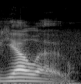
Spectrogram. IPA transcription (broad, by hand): jelo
